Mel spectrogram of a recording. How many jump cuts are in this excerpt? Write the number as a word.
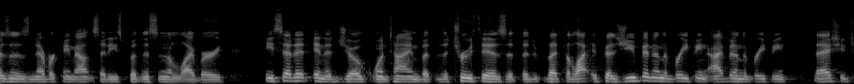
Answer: zero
